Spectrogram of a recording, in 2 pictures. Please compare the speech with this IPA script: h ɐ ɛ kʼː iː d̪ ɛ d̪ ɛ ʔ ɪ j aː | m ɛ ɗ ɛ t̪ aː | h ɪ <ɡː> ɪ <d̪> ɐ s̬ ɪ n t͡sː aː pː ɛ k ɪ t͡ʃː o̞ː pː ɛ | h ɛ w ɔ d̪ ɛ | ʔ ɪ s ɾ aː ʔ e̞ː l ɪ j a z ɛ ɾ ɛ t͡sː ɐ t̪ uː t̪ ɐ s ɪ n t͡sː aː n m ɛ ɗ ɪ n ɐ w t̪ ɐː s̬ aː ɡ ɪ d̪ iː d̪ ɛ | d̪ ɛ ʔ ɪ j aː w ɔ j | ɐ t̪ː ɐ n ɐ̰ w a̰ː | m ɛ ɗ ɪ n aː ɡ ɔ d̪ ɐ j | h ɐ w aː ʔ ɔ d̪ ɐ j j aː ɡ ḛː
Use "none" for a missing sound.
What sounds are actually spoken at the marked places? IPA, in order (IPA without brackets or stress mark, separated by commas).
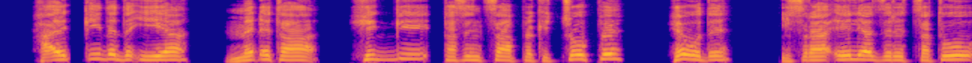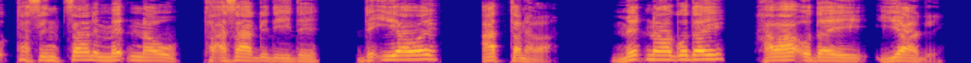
ɡː, t̪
